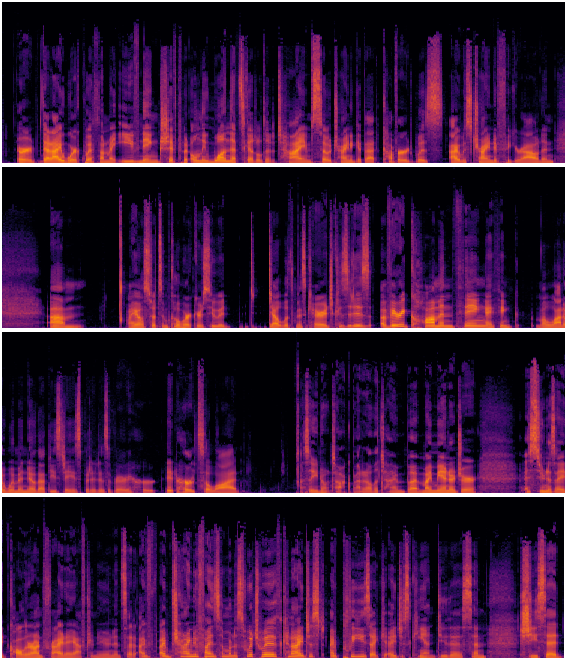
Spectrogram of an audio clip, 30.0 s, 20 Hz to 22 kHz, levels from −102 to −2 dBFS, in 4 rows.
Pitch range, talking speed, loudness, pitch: 170-205 Hz, 230 wpm, -32 LUFS, 185 Hz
